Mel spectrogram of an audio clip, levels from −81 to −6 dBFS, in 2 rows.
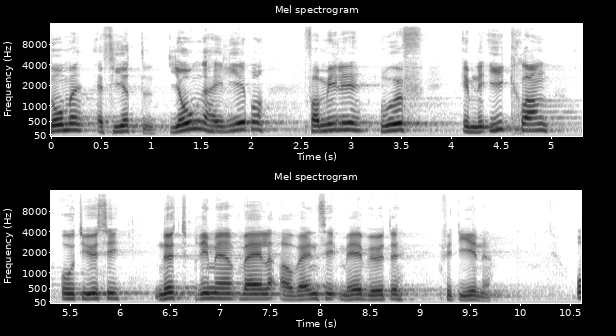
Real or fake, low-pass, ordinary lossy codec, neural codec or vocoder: real; 14.4 kHz; none; none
